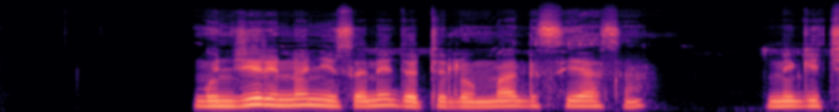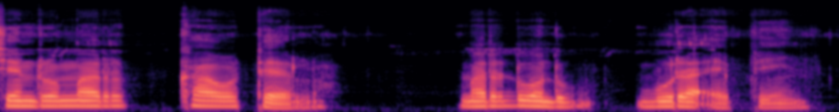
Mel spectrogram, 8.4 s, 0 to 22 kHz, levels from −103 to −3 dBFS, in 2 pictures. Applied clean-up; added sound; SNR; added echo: neural mask model DeepFilterNet 3.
